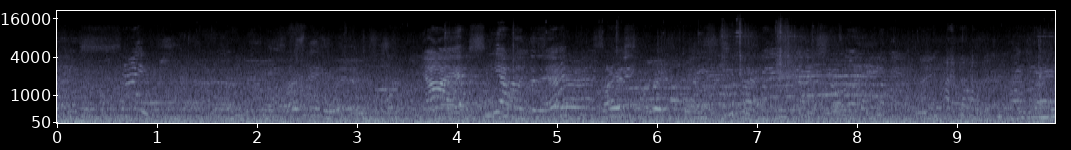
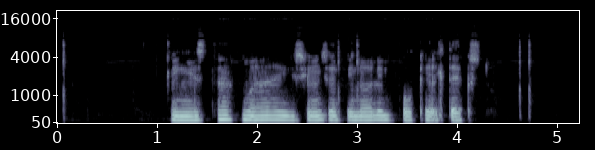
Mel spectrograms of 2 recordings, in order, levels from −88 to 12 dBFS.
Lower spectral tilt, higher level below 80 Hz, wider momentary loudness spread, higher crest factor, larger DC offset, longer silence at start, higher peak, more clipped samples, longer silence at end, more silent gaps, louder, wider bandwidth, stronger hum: about the same, -6 dB/octave vs -7 dB/octave; first, -42 dBFS vs -66 dBFS; about the same, 4 LU vs 6 LU; about the same, 16 dB vs 16 dB; neither; second, 0 s vs 1.15 s; second, -18 dBFS vs -4 dBFS; neither; second, 0 s vs 1 s; neither; second, -35 LUFS vs -19 LUFS; first, 17 kHz vs 7.4 kHz; neither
